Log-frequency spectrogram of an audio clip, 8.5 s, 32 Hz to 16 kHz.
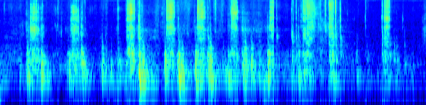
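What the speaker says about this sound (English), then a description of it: "Let's use a 10mm to remove our mounting bolt. Just going to work this back and forth since it is extremely rusted." A ratchet with a 10mm socket works back and forth on an extremely rusted mounting bolt while a coolant reservoir is replaced on a 2007-2014 GMC Sierra 2500 HD, giving bursts of close, repeated mechanical clicking with no talk.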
